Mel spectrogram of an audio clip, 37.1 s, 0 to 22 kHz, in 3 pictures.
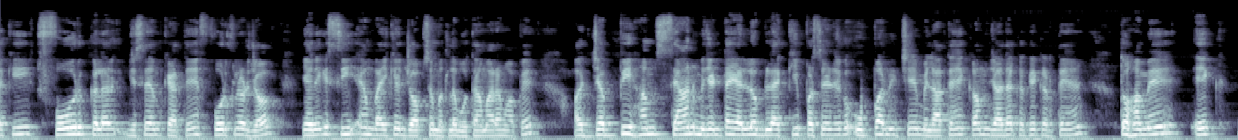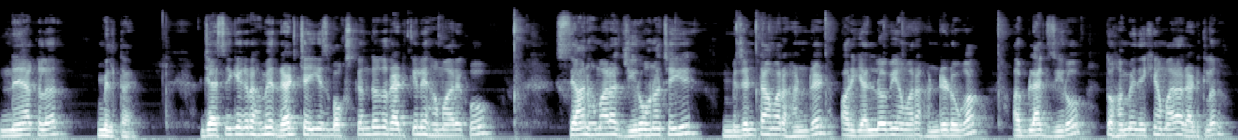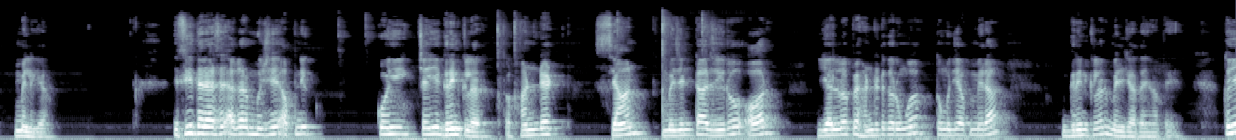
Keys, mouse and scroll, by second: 16.4-19.1 drag, 19.1 Tab, 30.2 click, 30.9 Tab.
